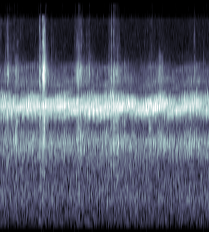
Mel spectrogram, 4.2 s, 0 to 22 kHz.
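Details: Many frogs at a pond in Sanborn, New York, recorded 29 March 2020, produce a constant high-pitched trilling chorus, with one sharp click near the start standing out above it.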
